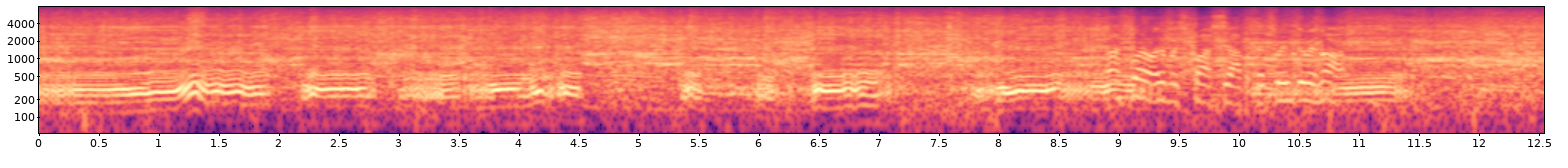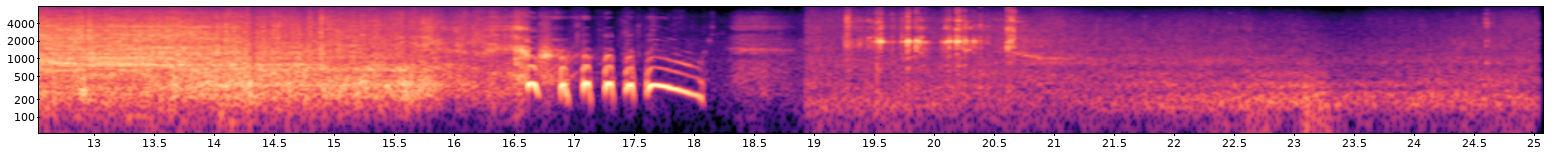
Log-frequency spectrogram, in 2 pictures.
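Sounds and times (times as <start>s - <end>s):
two-stroke motorcycle engine: 0.0s - 15.8s
wind noise: 22.6s - 25.0s.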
